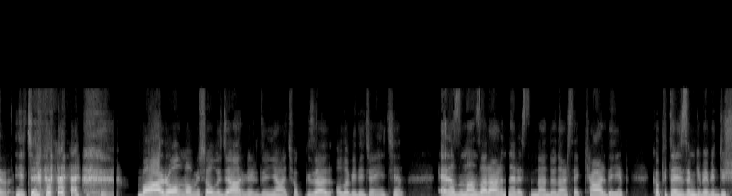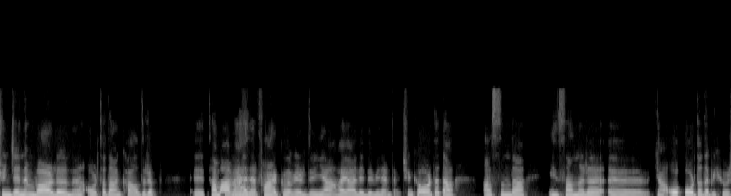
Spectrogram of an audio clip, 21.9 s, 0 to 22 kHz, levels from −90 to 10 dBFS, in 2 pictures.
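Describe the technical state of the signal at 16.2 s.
At 16.2 s the audio is intact, with no fault present in the signal at that moment.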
